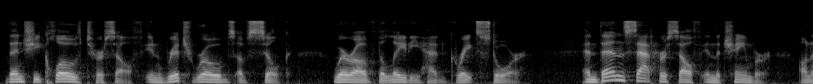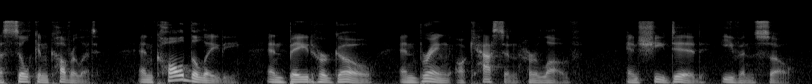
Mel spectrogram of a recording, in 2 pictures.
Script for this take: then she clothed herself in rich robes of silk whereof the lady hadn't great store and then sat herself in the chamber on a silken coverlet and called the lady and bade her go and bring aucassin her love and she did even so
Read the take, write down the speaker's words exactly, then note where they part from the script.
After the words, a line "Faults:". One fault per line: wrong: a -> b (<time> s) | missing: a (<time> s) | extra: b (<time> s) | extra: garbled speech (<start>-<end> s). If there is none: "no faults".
then she clothed herself in rich robes of silk whereof the lady had great store and then sat herself in the chamber on a silken coverlet and called the lady and bade her go and bring aucassin her love and she did even so
Faults:
wrong: hadn't -> had (4.2 s)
